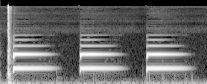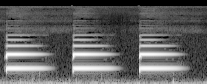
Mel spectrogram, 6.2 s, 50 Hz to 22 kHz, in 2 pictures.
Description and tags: door chime kia
Door chime of my 2008 Kia Rondo
ding, tone, chime, car, beep, kia, bell, door-chime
